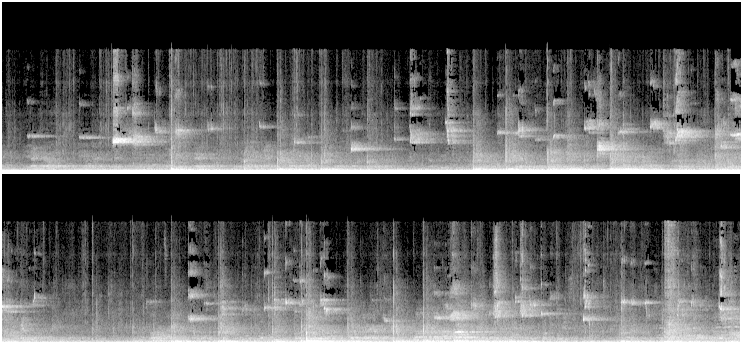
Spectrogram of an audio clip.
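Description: Pickup-style basketball game in a large echoing gym: the ball bouncing on the hardwood floor, short high sneaker squeaks, and players' voices calling out over the hall's low steady hum.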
